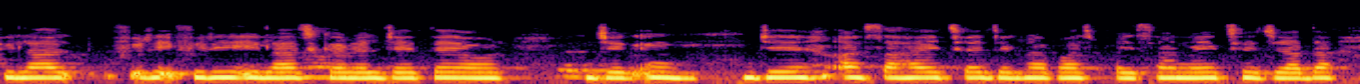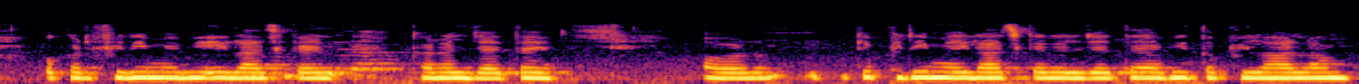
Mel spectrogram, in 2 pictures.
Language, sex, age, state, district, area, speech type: Maithili, female, 18-30, Bihar, Purnia, rural, spontaneous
